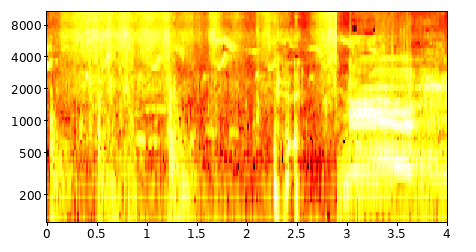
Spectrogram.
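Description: A Sahiwal calf lets out one long moo about three seconds in, its pitch falling slightly. Before it come a few short knocks.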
